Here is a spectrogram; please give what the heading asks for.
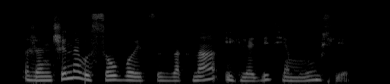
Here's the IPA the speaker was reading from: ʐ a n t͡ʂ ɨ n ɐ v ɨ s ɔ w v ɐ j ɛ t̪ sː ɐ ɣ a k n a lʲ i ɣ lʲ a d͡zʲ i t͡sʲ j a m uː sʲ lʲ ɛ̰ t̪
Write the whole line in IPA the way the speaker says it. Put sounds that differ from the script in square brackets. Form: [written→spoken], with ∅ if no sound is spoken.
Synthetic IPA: ʐ a n t͡ʂ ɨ n ɐ v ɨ s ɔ w v ɐ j ɛ t̪ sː ɐ [ɣ→z] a k n a [lʲ→∅] i ɣ lʲ a d͡zʲ i t͡sʲ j a m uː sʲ lʲ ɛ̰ t̪

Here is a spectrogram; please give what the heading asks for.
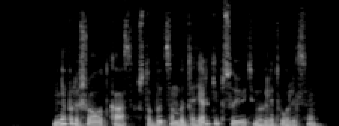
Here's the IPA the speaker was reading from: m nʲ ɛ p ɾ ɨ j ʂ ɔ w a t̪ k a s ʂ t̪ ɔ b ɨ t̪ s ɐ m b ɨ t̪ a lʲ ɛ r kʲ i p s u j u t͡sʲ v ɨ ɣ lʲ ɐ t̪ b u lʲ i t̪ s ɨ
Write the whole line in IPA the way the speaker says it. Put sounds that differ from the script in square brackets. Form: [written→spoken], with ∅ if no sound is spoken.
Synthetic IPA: m nʲ ɛ p ɾ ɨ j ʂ ɔ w a t̪ k a s ʂ t̪ ɔ b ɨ t̪ s ɐ m b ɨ t̪ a lʲ ɛ r kʲ i p s u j u t͡sʲ v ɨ ɣ lʲ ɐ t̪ [b→v] u lʲ i t̪ s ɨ

